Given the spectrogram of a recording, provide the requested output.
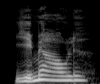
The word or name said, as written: hjemmeavlet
